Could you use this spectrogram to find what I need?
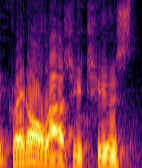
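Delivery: normal talking voice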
